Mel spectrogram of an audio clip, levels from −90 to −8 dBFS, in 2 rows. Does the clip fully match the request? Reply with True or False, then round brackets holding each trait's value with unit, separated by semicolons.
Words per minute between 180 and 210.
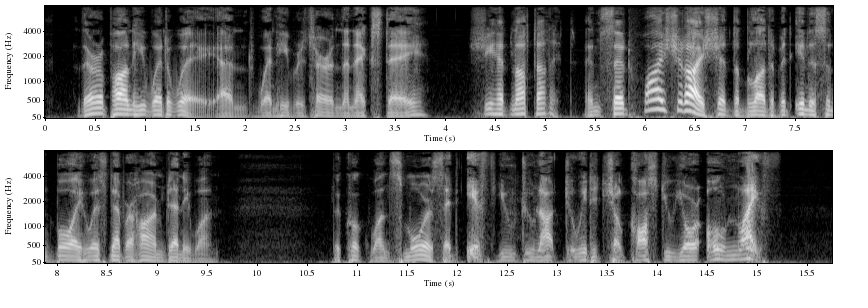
True (190 wpm)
